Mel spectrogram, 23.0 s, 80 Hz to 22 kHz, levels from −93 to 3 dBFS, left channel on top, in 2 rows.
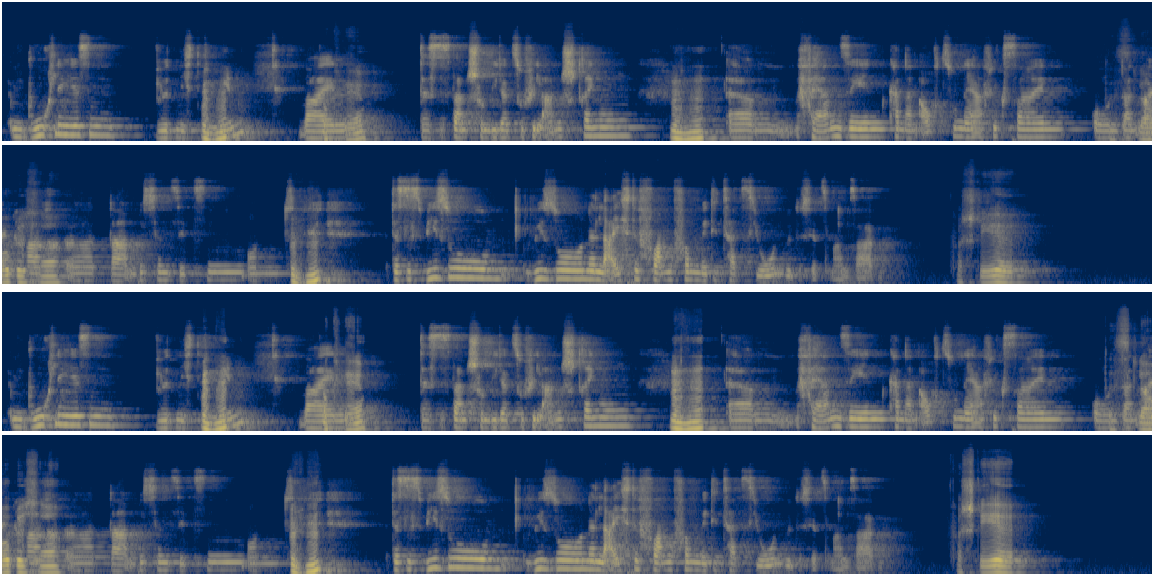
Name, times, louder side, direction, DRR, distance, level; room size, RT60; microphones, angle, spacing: voice 1, 0.1-1.2 1.5-3.5 4.2-6.7 7.2-10.6 10.9-14.9 15.4-20.2, left 1 dB, 10° left, 8 dB, 1.3 m, -34 dB
voice 2, 6.7-7.0 11.4-12.1 14.4-14.7 21.1-21.6, right 3 dB, 60° right, 16 dB, 0.7 m, -27 dB
25.0 x 15.5 x 6.8 m, 0.71 s
head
